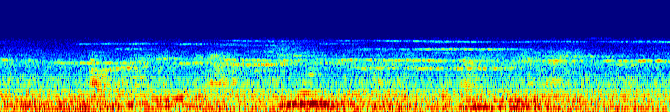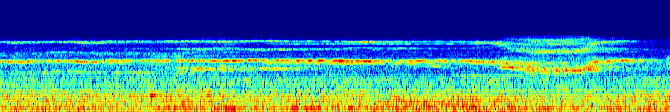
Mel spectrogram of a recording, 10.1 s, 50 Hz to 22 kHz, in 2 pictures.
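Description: JR East E233-series electric train pulling into the platform and braking to a stop, with a steady rumble and several high whining tones held throughout. About nine seconds in, as it stops, the high whine dips in pitch.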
